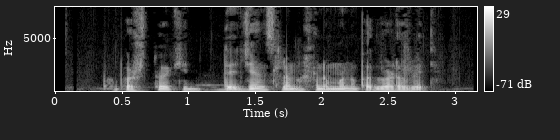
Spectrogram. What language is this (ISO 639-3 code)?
pus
